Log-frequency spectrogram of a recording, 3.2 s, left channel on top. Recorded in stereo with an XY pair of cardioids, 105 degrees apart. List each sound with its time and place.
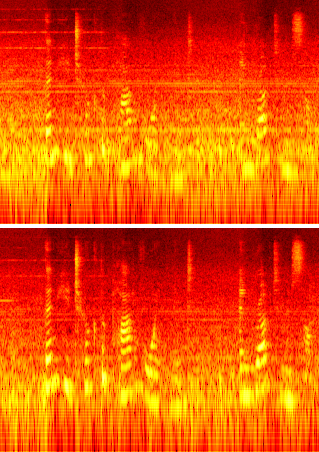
0.5 s a woman speaking: 10° right, 0.6 m; by 3.1 s 60° right, 2 m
